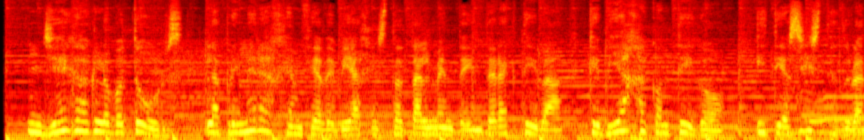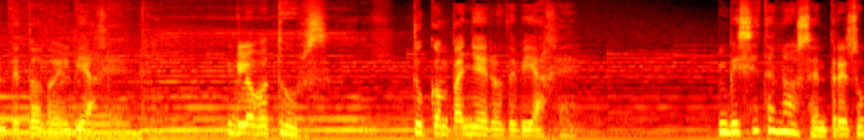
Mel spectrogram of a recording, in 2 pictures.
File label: es commercial, female spansk europa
